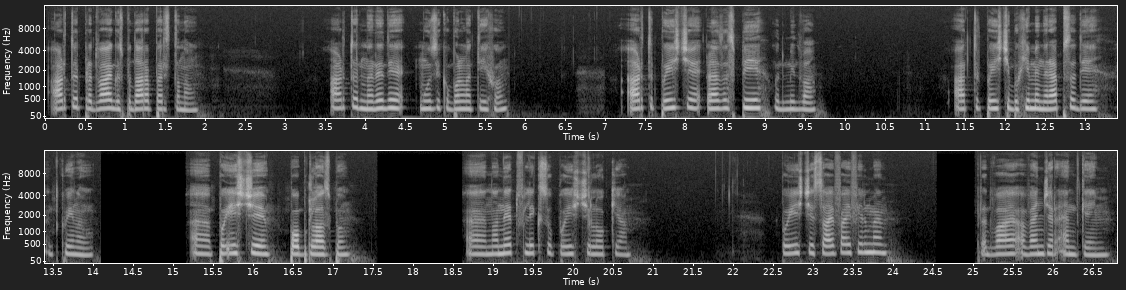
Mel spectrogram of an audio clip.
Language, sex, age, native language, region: Slovenian, female, 18-29, Slovenian, Drava region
